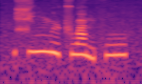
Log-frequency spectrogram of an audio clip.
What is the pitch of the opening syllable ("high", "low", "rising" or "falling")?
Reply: high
